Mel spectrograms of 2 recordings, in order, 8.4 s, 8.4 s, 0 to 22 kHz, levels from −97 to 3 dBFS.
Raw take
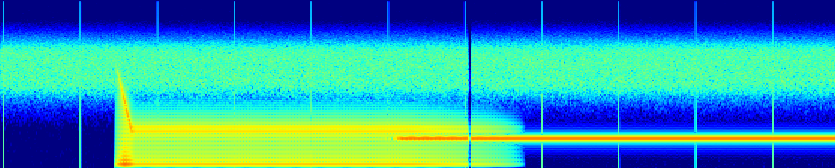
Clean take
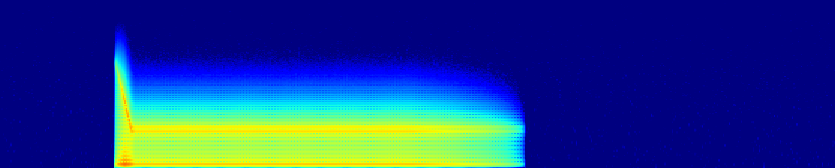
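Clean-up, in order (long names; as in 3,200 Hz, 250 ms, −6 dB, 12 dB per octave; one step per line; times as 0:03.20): click removal
notch filter 710 Hz, Q 30
repair the gap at 0:04.68, 23 ms
noise reduction from a noise print 30 dB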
